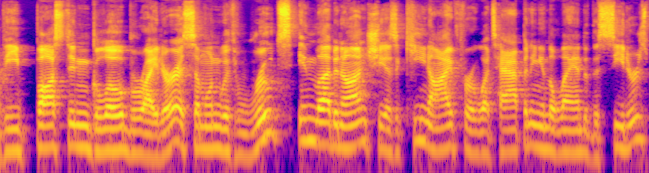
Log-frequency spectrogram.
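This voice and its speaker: A man's voice: mid-range voice, fairly bright tone. Wry man reading a news brief. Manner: wry, punchy delivery with sarcastic asides. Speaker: podcast host. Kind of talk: scripted news briefing with commentary.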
